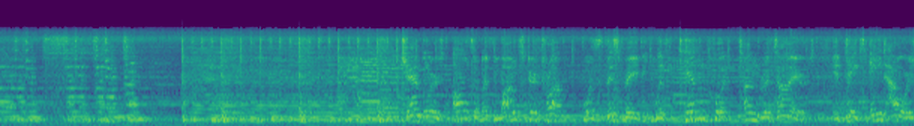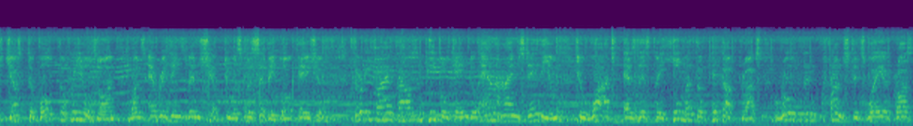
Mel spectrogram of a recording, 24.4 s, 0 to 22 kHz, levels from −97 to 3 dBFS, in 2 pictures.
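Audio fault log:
14.32–16.10 s: train of clicks. About ten same-shaped clicks arrive at a regular 4.5 per second, roughly 10 dB above the surrounding audio, heard as steady ticking. Such a repeating pulse likely comes from interference from nearby equipment or a faulty connection or power supply.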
